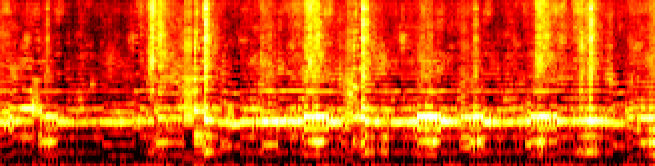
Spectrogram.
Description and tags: Edited from goose. It sounds like a dying robot :(
Electronic, Sci-fi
